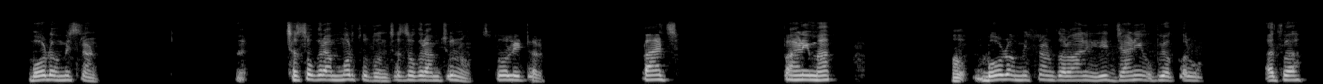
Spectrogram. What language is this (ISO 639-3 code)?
guj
